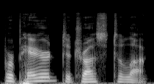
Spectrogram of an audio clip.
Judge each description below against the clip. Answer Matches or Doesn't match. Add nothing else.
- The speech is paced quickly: Doesn't match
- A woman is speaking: Doesn't match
